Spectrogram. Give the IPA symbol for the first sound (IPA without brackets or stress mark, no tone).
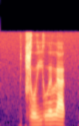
t͡ɕ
